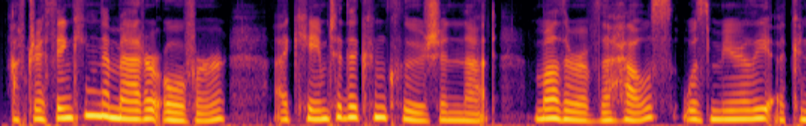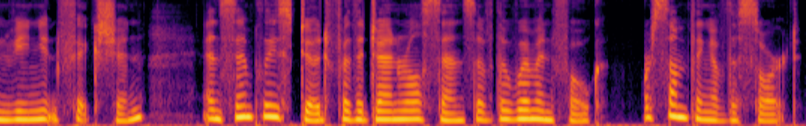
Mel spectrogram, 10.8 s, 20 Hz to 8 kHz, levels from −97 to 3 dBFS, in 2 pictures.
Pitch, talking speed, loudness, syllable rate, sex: 200 Hz, 200 wpm, -15 LUFS, 5.9 syllables/s, female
